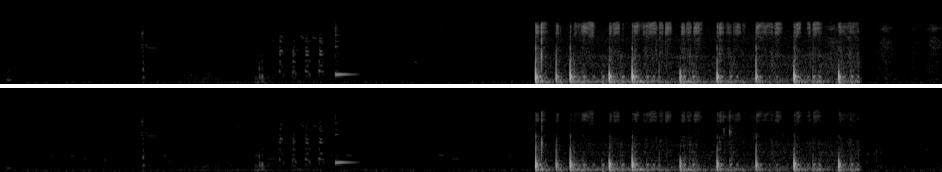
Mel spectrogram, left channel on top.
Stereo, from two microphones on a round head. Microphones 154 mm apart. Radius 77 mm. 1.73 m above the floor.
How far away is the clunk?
I don't hear a clunk.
